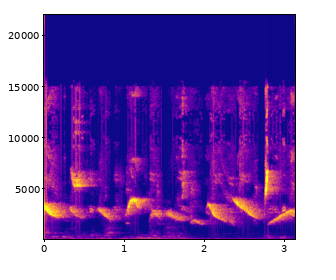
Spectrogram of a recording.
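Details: Green-winged saltator singing a run of loud slurred whistles, some sweeping down, others rising, with a steady low hum underneath.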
